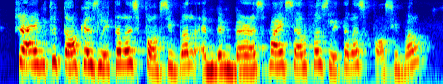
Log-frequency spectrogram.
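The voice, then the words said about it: Non-native English accent. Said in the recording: “my English was a lot worse, and my accent was even sicker than it's now”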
